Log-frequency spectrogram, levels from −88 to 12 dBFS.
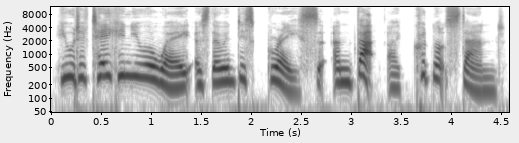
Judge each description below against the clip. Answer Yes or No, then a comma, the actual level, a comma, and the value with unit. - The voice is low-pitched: No, high, 230 Hz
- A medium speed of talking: No, fast, 210 wpm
